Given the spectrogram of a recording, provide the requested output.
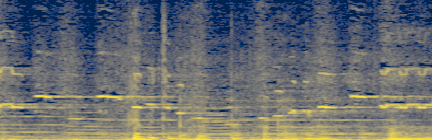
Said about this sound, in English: John Philip Sousa is life. I cannot stop this song until we get to the piccolo part. It's my favorite piccolo part ever. Just think of a little bird. Piccolos remind me of little birdies. Here they come.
